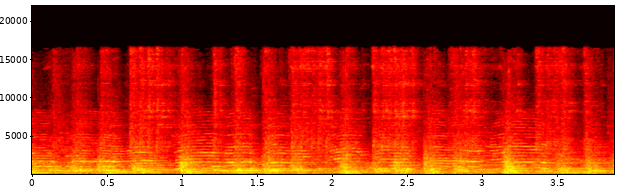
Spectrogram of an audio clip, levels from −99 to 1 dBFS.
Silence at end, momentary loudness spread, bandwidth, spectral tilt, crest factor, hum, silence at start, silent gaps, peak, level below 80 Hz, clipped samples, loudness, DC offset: 0 s; 3 LU; 17 kHz; -4 dB/octave; 18 dB; none; 0 s; none; -10 dBFS; -62 dBFS; under 0.1%; -26 LUFS; under 0.1%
